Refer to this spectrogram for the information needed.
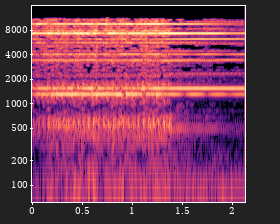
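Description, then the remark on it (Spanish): A telephone bell rings loudly, a bright, steady metallic trill that lasts over a second before fading into a lingering ring. No one speaks. “¿Cogerías la llamada?”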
